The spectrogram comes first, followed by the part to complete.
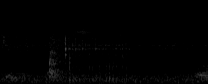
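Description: Near silence: faint room tone with a soft, brief click about half a second in.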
